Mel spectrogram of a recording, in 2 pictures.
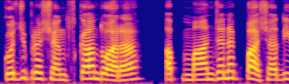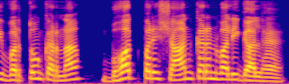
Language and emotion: Punjabi, disgusted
